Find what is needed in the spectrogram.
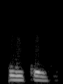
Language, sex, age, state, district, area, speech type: Sindhi, female, 30-45, Maharashtra, Thane, urban, conversation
